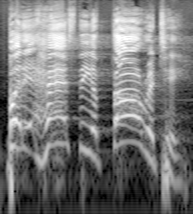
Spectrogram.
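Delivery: high, ringing pulpit proclamation; impassioned sermon delivery, stretching key words; full-force preaching. Real, not acted. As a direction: raise the pitch and proclaim it to the congregation.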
